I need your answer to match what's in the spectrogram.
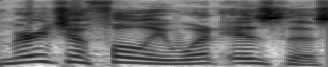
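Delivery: ordinary delivery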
